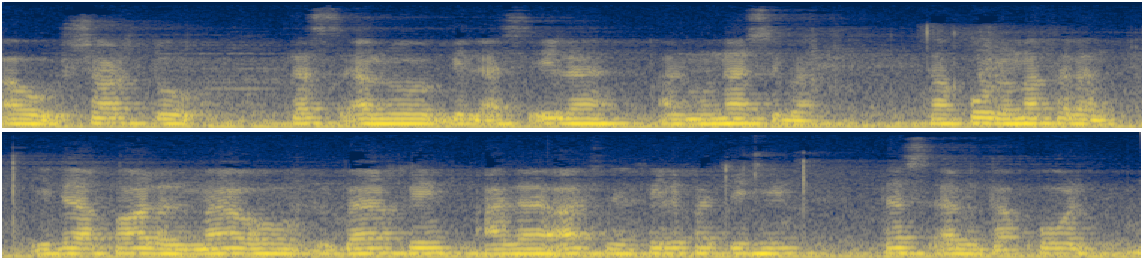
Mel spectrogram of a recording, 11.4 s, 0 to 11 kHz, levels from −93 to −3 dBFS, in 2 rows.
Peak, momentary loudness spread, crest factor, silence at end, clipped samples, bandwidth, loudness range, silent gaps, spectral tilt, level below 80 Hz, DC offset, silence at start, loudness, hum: 0 dBFS; 8 LU; 12 dB; 0 s; under 0.1%; 5.6 kHz; 1 LU; none; -10 dB/octave; -24 dBFS; under 0.1%; 0 s; -13 LUFS; none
